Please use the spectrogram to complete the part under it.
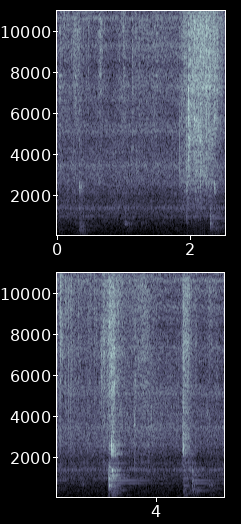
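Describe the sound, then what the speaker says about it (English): Vegetables for a smoked paprika goulash sizzle in a pan, a steady crackling hiss punctuated by several louder scraping bursts of stirring, close and clear with no voices. "Once they start to sizzle, I'm going to turn the heat down and put the lid on."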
